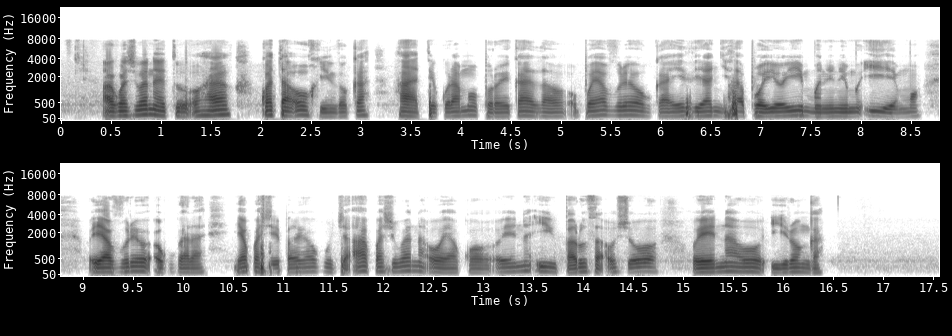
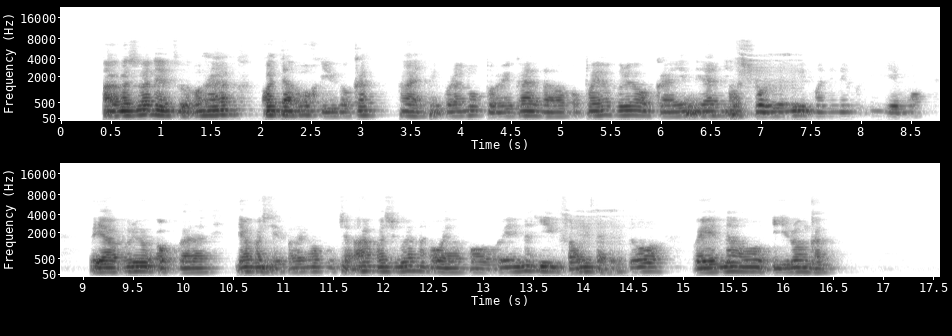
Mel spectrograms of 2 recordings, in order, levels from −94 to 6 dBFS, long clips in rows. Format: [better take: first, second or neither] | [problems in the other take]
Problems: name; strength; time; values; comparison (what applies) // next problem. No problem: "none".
first | noise reduction (neural mask model DeepFilterNet 3)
